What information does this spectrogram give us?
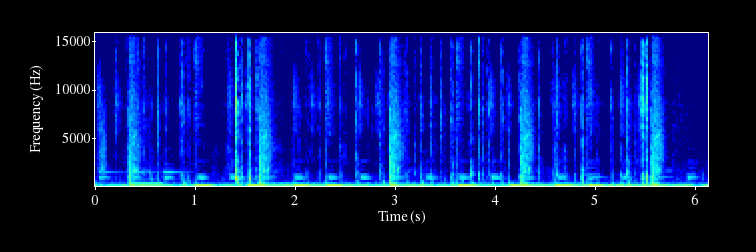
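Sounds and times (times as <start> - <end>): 
typing a search query into Google on a computer keyboard: 0.3 - 5.7.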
